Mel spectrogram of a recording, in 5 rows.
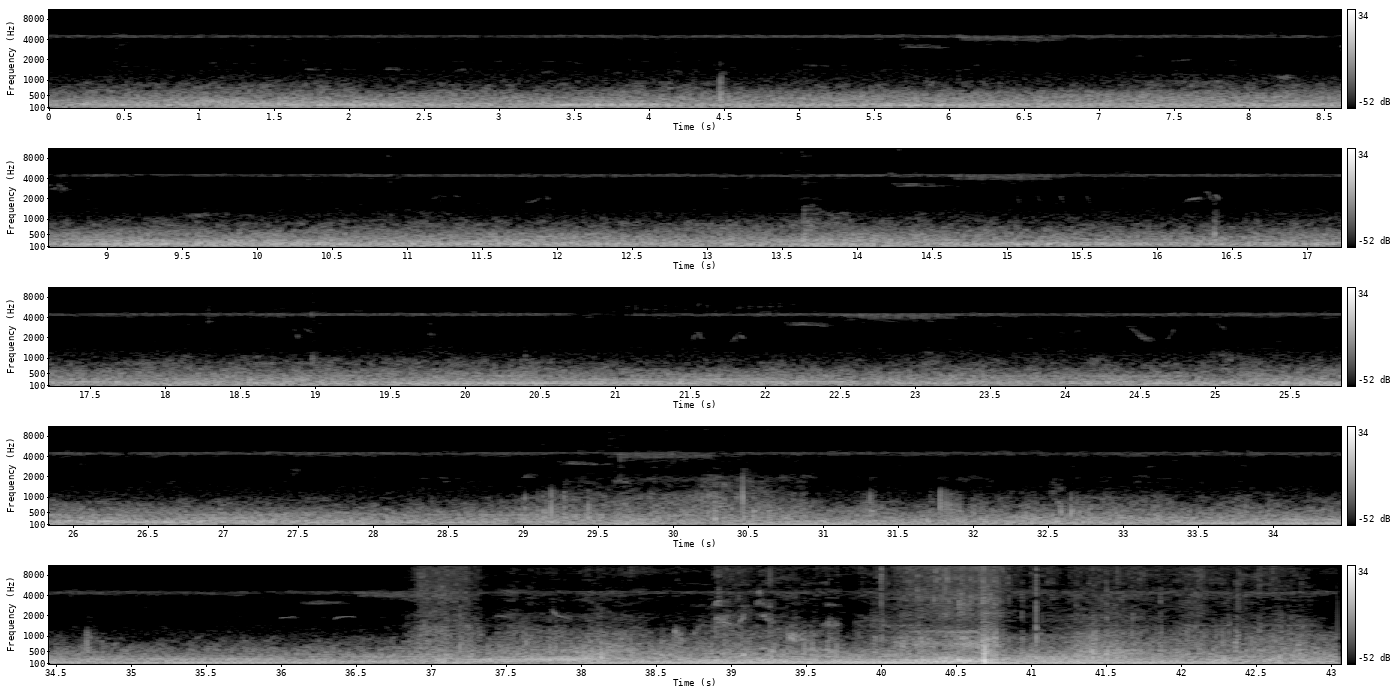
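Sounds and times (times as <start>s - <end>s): high-pitched insect trill: 0.0s - 43.0s
low rumble: 28.8s - 43.0s
faint bird chirps: 29.0s - 30.6s
rustling: 36.9s - 38.4s, 39.8s - 43.0s.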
